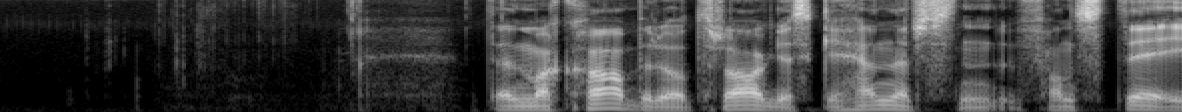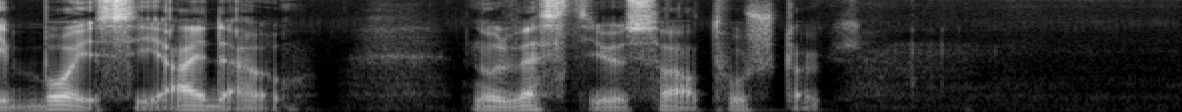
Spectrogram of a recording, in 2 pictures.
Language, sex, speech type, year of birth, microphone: Norwegian, male, read, 1979, Shure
